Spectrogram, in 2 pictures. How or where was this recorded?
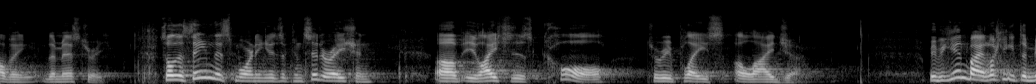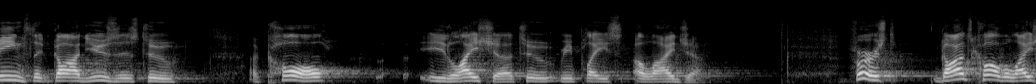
large echoing room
